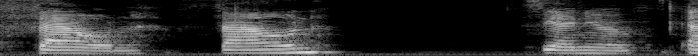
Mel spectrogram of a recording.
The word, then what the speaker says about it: Faun: It's pronounced faun. Faun. See, I knew him. And us Canadians, we just look at it, so it's fawn.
